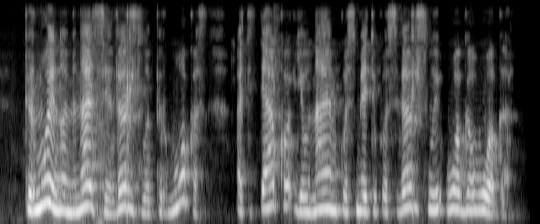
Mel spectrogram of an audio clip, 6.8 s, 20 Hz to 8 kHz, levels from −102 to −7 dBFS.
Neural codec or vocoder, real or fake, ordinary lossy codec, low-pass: codec, 16 kHz, 16 kbps, FunCodec, trained on LibriTTS, 50 frames a second; fake; Opus, 64 kbps; 7.2 kHz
